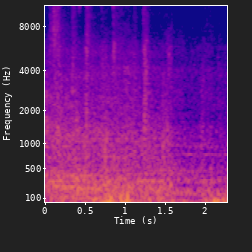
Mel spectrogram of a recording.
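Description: Rough rumbling handling noise with scattered knocks and rustles, as from a camera being carried and swung around.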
